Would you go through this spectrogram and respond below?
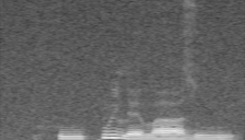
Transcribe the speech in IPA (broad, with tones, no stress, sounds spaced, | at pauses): h uː˨ kʷ ĩ˦ l ɛ˨ β aː˨ z u˨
